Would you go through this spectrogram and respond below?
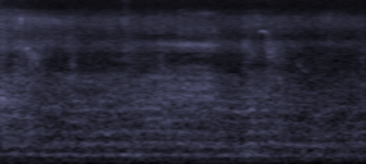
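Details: Bees from a frame with their queen starting a new colony; continuous low humming of many wings, steady in level, with a few brief higher whines overhead.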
